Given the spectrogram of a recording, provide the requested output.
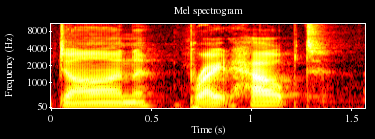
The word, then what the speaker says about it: Breithaupt: It's by a writer named Don Breithaupt, I think is how you pronounce that name.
